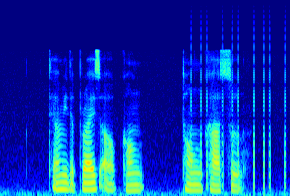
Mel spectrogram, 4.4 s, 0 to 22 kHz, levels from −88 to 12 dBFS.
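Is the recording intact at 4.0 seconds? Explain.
No. At 4.0 seconds the speech is overlaid by GSM signalling bursts, running from 2.87 to 4.30 s. A nearby 2G phone is exchanging short groups of radio bursts with its network, and the audio circuitry rectifies that RF into an audible envelope at about 217 Hz. The result is a galloping dit-dit-dit of short buzzes, only a little quieter than the speech. Mains hum, by contrast, is a steady, unbroken tone rather than these clustered, stuttering groups.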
